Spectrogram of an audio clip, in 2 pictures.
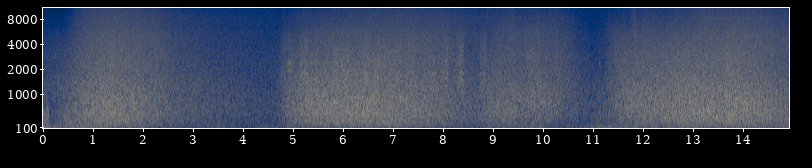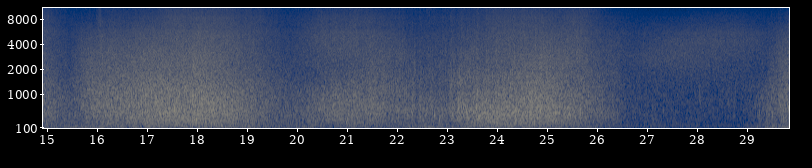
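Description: Ocean surf breaking on the shore, the wash of each wave surging and fading about every four seconds.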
